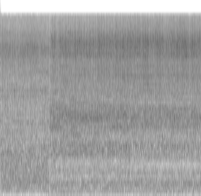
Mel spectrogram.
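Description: A second harvester's engine rumbles steadily nearby.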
